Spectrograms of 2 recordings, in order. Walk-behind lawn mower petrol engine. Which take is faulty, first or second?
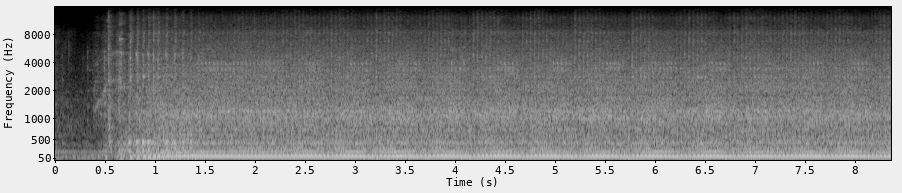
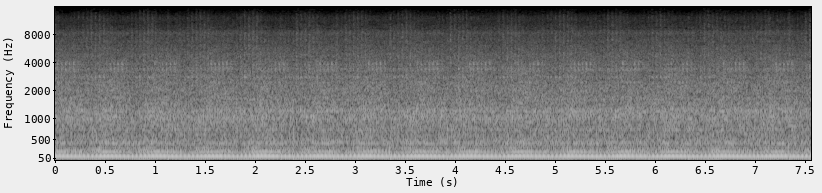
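second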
